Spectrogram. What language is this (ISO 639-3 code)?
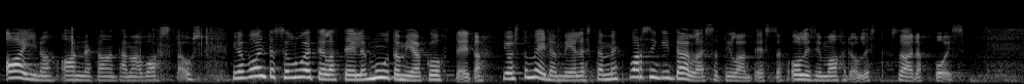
fin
